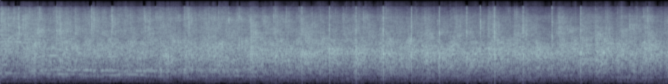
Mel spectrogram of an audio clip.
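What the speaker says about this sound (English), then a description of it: "we need to have a round of applause for these debaters, whatever the result." Audience at a city debate applauding the debaters, dense continuous clapping from a large crowd, loud and sustained throughout without a break.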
